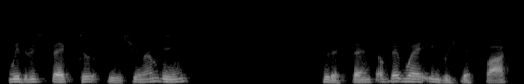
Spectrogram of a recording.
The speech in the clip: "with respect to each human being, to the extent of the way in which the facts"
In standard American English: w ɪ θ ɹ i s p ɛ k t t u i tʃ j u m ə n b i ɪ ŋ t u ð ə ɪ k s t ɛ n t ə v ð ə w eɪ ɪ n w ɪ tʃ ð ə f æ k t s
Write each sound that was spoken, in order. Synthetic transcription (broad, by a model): w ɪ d ɹ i s p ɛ k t t u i s j u m ə n b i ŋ t u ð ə s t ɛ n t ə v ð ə w eɪ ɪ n w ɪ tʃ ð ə f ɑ k t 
